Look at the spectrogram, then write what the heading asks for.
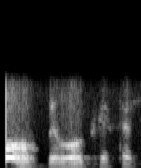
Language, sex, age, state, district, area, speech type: Kannada, female, 45-60, Karnataka, Chitradurga, rural, conversation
